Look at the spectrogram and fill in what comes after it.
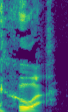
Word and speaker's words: Rua: Mauricio Shogun Hua. – It's a silent R, right? – It's an H. – We've got silent R's. – It's an H in Portugal. It's Portuguese. It's an H. R's an H.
